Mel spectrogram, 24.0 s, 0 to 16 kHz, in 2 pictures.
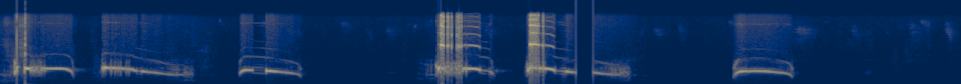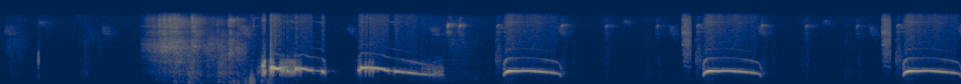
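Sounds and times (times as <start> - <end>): dove cooing: 0.0 - 3.9, 5.3 - 8.0, 9.2 - 10.0, 15.2 - 19.2, 20.7 - 21.6, 23.2 - 24.0
rustling ending in a thump: 13.8 - 15.5.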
